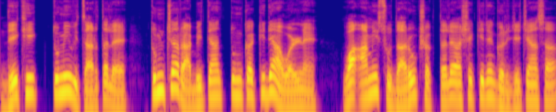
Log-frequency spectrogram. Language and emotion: Goan Konkani, neutral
